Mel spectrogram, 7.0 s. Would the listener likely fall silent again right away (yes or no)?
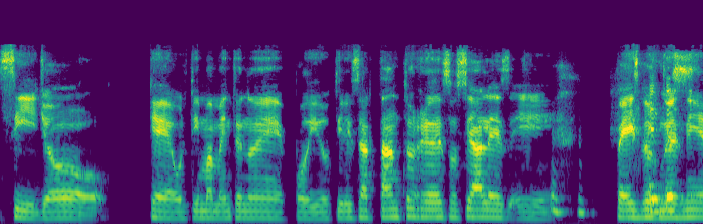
yes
